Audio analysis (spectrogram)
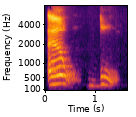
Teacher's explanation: ardu jangan tebalkan, jangan bunyi o, bunyi a.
